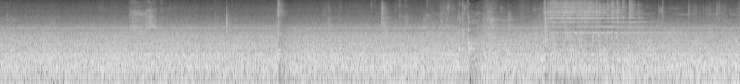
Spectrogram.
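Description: Cars and vans drive past on a busy street, their tyres rumbling steadily.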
